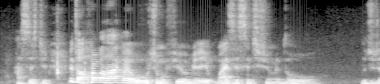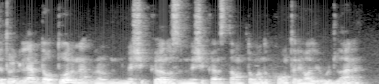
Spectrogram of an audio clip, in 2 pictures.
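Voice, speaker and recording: The man talks fairly quickly at a medium pitch, with ordinary pitch variation. Noticeable background noise and audible room echo are present. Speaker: podcast host. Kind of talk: casual chat. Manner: halting.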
